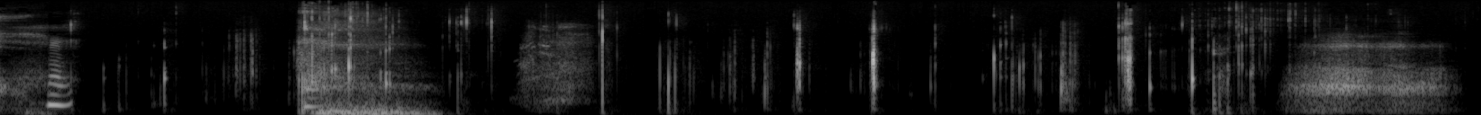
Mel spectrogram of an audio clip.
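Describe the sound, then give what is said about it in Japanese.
Chewing candy in the mouth: wet clicks, smacks and crunches scattered throughout, with one loud, broad crunching burst early on and a softer rustly stretch near the end. No talking. “アメ、おいしいな。”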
